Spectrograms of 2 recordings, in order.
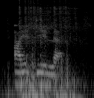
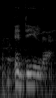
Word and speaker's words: ideale: The I, we don't pronounce it like I, like in ideal, do we? How do we pronounce it in Italian? Edile. Like ink. Edile. Requires a lot of thought, this one, huh? You have a lot of vowels to think about here. English fuses them together. In Italian, you will take the time to pronounce each vowel, and then we will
